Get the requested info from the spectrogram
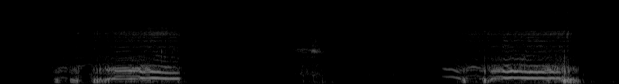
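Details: An English bulldog snoring while asleep indoors: two long, harsh, rattling snores about four seconds apart, each lasting over a second with a throaty, tonal buzz, and a brief softer breath between them.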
